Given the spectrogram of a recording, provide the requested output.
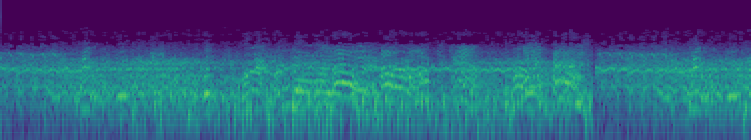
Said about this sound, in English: The night seemed peaceful. The horses seemed calm. The watch was changed regularly without incident. Each man seemed alert. Then along toward dawn, there was an uproar of noise from the horses.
